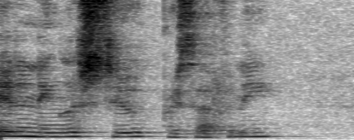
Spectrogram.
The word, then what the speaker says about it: Persephone: Persephone? And it just looks like phone instead of phony.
